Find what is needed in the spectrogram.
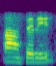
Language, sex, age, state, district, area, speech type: Tamil, female, 60+, Tamil Nadu, Perambalur, rural, conversation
